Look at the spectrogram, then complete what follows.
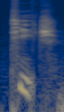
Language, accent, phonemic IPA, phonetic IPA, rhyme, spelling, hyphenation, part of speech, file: English, US, /ˈtiːt͡ʃ/, [ˈtʰɪi̯t͡ʃ], -iːtʃ, teach, teach, verb / noun, En-us-teach.ogg
- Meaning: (verb) 1. To pass on knowledge to 2. To pass on knowledge generally, especially as one's profession; to act as a teacher 3. To cause (someone) to learn or understand (something)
